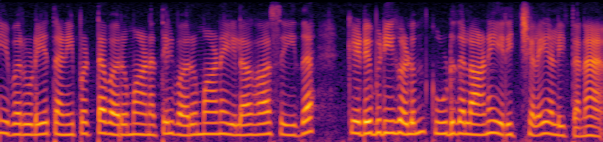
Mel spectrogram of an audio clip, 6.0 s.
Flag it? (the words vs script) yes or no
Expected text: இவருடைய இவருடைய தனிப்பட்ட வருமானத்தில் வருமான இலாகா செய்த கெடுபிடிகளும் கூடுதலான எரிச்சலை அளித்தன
yes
